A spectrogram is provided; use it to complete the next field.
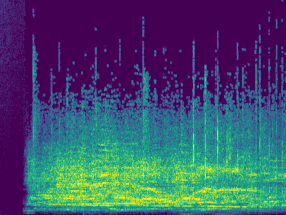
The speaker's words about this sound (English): Workers cheered as the results of their vote were announced.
